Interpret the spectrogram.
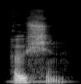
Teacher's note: In ocean, the C makes a sh sound.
